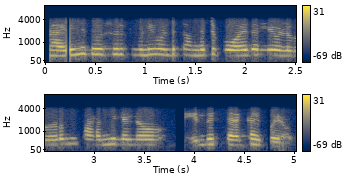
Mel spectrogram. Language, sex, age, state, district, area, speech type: Malayalam, female, 18-30, Kerala, Idukki, rural, conversation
